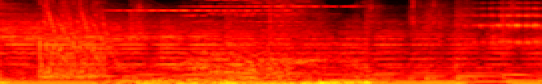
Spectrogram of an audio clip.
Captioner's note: laser sfx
